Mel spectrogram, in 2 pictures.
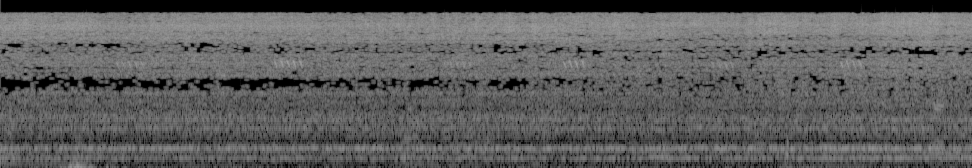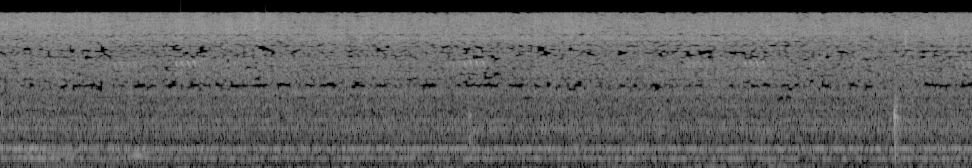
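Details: Wild forest bees swarm around a hive as it is harvested by bare hand. A steady, low droning hum with a mid-pitched tone holds throughout, and one sharp click near the end.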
